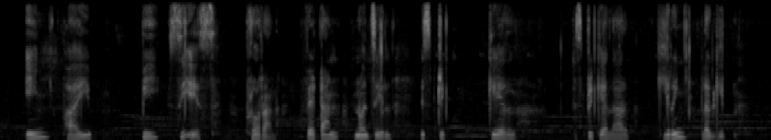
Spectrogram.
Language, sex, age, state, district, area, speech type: Santali, female, 18-30, West Bengal, Malda, rural, read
